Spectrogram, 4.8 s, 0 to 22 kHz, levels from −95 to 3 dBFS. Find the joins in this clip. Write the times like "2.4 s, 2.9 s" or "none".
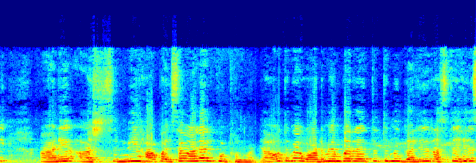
2.7 s

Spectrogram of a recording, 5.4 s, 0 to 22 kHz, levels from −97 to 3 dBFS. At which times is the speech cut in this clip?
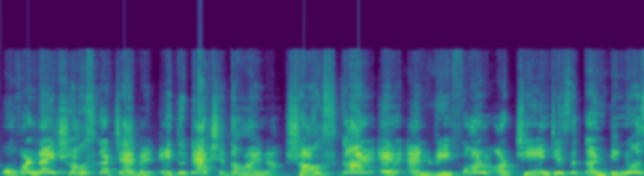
none

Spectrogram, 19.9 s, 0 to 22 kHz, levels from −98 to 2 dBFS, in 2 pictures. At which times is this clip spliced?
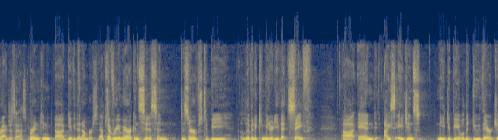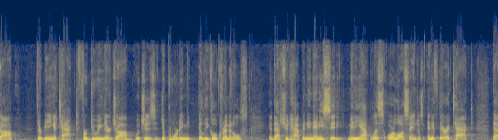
2.1 s

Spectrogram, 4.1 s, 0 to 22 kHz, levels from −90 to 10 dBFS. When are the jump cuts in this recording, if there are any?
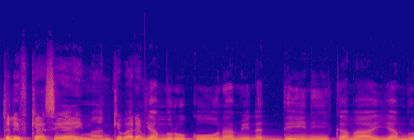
1.4 s

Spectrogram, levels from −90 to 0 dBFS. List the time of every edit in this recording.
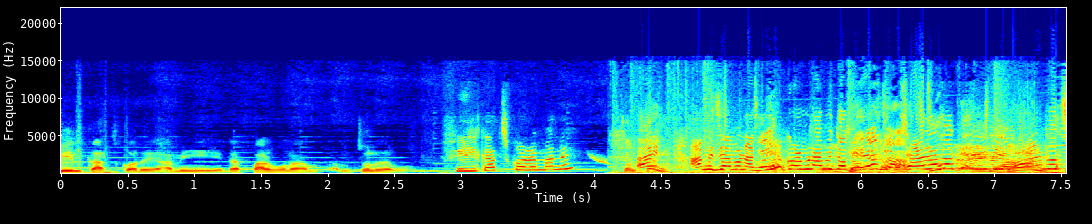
4.1 s

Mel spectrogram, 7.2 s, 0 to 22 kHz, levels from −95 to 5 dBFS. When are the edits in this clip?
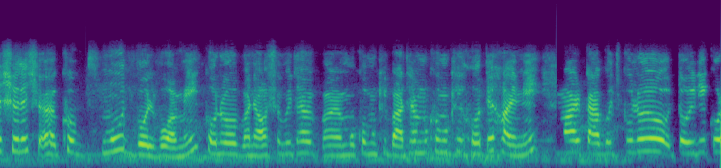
0.9 s, 5.5 s

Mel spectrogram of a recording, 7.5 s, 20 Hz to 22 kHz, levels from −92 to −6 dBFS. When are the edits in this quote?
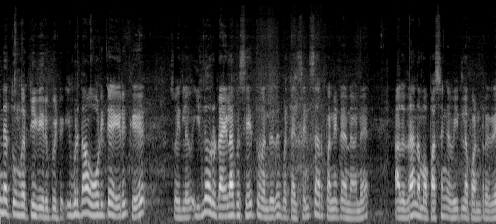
none

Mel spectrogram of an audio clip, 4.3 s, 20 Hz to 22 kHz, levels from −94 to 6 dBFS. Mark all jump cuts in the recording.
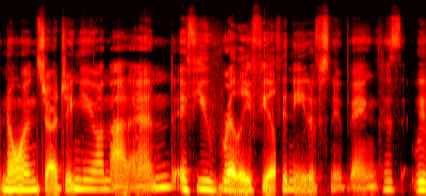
2.8 s

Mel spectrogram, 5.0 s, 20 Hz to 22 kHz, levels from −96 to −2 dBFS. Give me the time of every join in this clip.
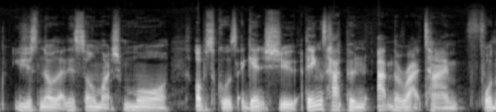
3.0 s

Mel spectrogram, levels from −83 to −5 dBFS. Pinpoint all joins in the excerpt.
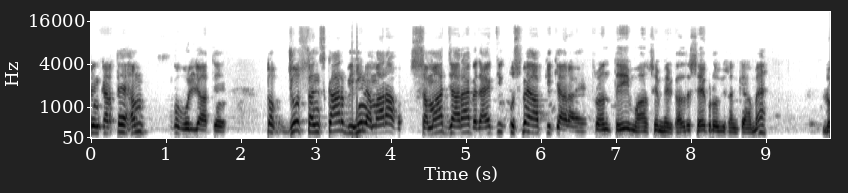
1.1 s, 6.6 s

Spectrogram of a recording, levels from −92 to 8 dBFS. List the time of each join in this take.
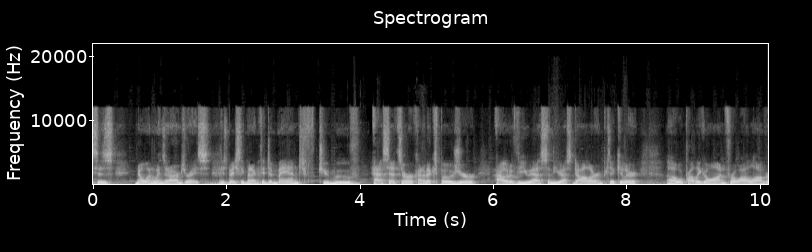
2.0 s, 4.0 s

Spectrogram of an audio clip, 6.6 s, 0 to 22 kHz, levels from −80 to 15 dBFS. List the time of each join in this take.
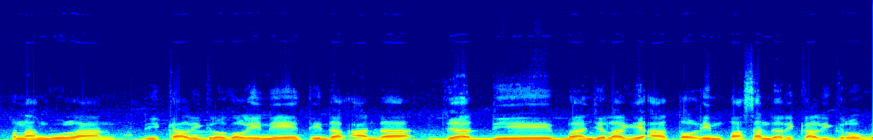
0.9 s, 3.2 s

